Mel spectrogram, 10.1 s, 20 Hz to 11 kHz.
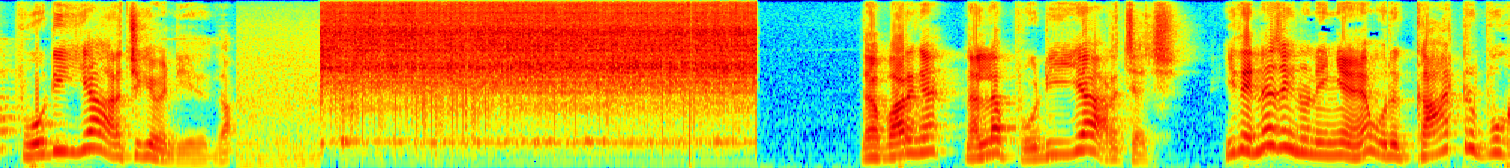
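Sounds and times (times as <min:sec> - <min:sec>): mixer grinder whirring: 0:01.6 - 0:05.1.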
